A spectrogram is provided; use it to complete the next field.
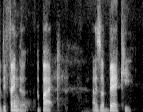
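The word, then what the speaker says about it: beque: But when I arrived here, you could still see people referring to a defender, a back as a Becky. It was spelled b e q u e.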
